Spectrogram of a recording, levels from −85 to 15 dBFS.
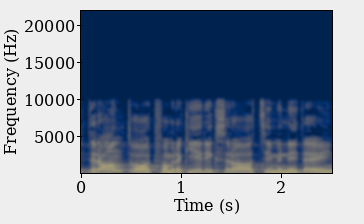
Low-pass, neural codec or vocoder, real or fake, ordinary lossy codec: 9.9 kHz; none; real; none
